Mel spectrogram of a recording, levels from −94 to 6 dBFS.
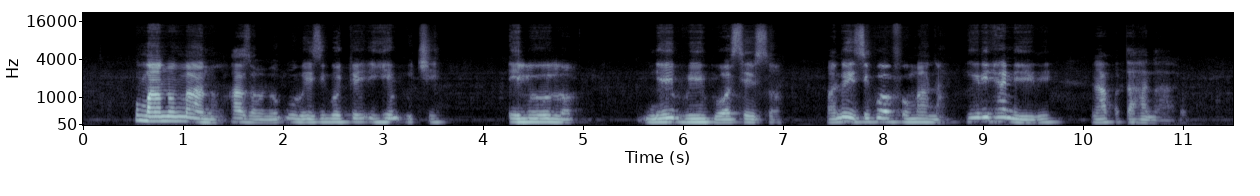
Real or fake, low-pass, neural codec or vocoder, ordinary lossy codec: fake; 14.4 kHz; codec, 32 kHz, 1.9 kbps, SNAC; none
